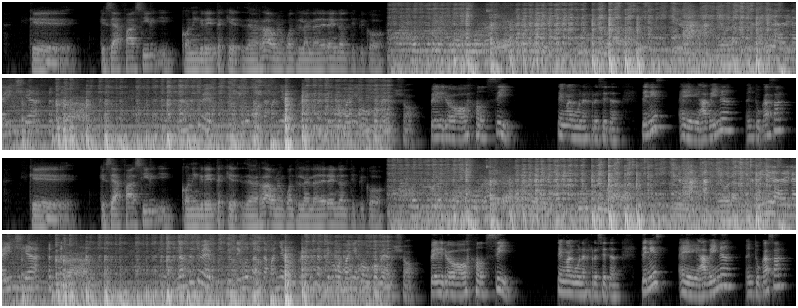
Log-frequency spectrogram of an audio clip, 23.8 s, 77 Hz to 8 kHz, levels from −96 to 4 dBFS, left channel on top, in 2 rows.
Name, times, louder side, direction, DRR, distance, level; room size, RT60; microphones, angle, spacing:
voice 1, 0.4-1.1 1.5-8.3 8.6-9.6 10.0-11.5 12.8-13.6, right 2 dB, 15° right, 0.5 m, -41 dB
Writing, 5.8-17.7, equal, 35° right, 1.0 m, -30 dB
voice 2, 10.1-10.6 11.2-12.9 14.2-19.5 20.2-21.8 22.1-23.6, right 5 dB, 75° right, 0.5 m, -39 dB
3.3 x 2.7 x 3.2 m
head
